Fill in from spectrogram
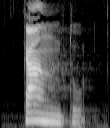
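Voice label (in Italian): "cantu", dialect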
